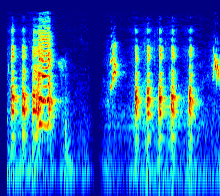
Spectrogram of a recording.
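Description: Bird calls. There are two short calls and a longer call in the first second, then, after a pause, a rising call and a run of five short calls at about three a second.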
